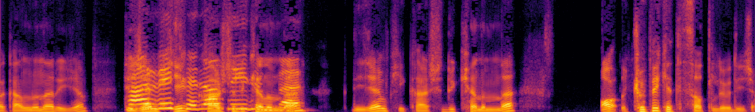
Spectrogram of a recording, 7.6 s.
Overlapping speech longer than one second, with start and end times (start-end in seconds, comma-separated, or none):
1.2-3.0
